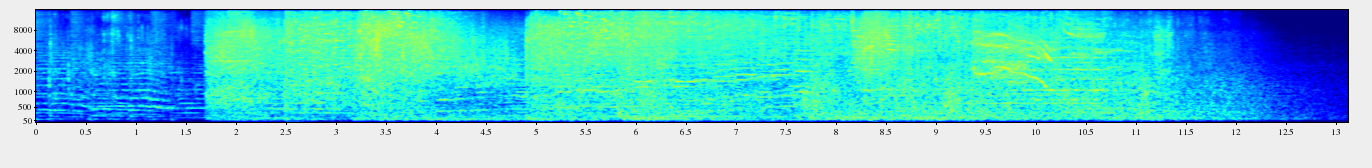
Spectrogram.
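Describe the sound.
A backdraft explosion in a burning building bursts in as a loud, dense roar. The blast stays heavy for about ten seconds, then tapers off at the end.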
